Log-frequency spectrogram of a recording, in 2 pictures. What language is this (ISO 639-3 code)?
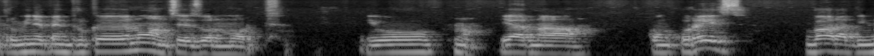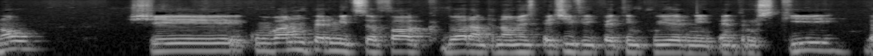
ron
